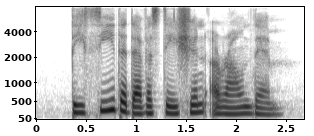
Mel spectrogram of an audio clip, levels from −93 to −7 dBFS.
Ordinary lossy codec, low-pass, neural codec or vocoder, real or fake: none; none; none; real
